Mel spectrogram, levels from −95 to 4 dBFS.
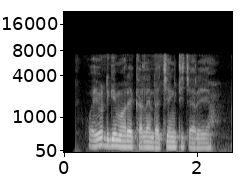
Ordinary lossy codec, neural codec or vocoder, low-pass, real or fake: none; none; 7.2 kHz; real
